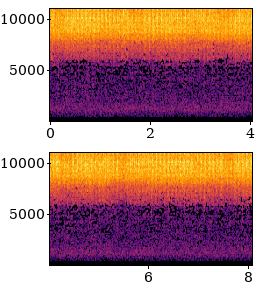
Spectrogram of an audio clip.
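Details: Stridulating male crickets keep up an unbroken, very high, even pulsing trill, a dense insect chorus with no other voices or background noise.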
